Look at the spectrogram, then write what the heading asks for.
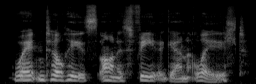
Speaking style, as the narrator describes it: Din muttered

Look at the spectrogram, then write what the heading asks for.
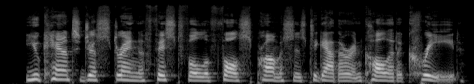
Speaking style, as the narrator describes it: the armorer snarled, recovering some

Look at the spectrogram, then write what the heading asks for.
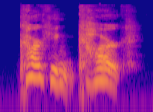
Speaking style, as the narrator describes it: he snarled

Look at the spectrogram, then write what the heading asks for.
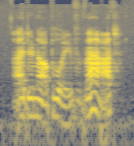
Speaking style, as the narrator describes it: Segunda said dryly

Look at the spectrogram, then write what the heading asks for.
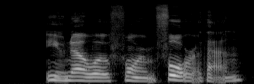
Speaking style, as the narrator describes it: Kukrook growled

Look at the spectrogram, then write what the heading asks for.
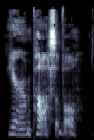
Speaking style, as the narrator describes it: Din muttered

